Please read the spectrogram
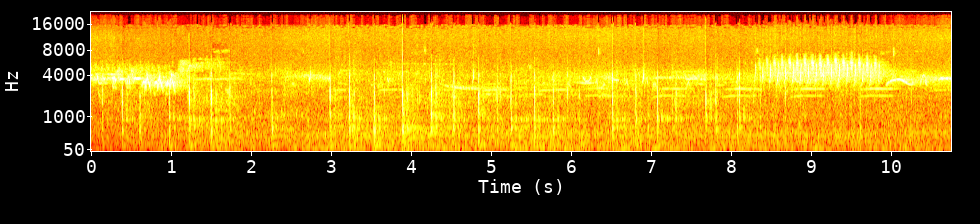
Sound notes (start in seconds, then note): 2.9 bird thumping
